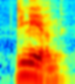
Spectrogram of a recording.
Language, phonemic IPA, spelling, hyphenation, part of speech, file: Dutch, /diˈneːrə(n)/, dineren, di‧ne‧ren, verb, Nl-dineren.ogg
- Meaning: 1. to have a meal in the evening 2. to dine, to have dinner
